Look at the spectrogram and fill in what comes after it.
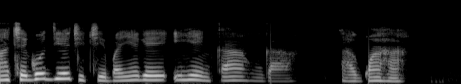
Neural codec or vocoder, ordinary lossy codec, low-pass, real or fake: none; Opus, 64 kbps; 7.2 kHz; real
